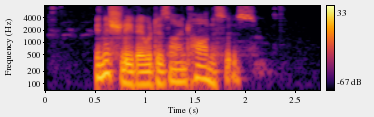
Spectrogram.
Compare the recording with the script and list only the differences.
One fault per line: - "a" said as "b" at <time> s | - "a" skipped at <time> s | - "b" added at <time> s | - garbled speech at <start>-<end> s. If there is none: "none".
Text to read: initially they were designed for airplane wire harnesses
- "for airplane wire" skipped at 1.4 s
